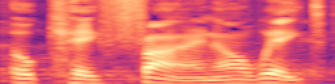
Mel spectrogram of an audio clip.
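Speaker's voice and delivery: lightly voiced troll, low and slow; grudging troll. Troll letting the small goat pass, grudging. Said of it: "And so the troll says".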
